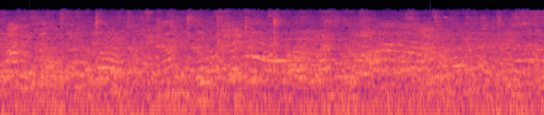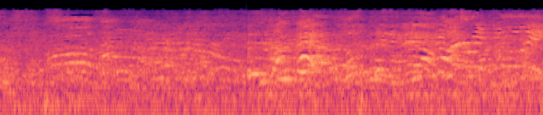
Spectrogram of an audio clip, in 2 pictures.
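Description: Scattered voices carrying across a small soccer stadium during play: shouts from the pitch and touchline and chatter from spectators. The calls grow louder near the end.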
